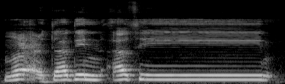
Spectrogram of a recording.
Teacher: دو زیر کی تنوین کا حمزہ میں اظہار حلقی ہوگا، یعنی بغیر غنہ اور اخفا کے جلد پڑھیں گے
